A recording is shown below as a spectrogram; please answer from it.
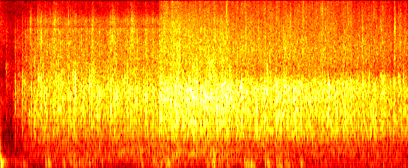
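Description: Audience applauding to welcome Jeff Leek to the stage at a data science talk, a steady, dense wash of clapping that holds at an even level for several seconds with no speech over it.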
